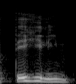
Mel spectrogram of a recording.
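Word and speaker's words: Tehilim: Inclusive, no hebraico, o livro de Salmos se chama Terrilim. se escreve t e h i l i m e terrilim significa louvores.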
